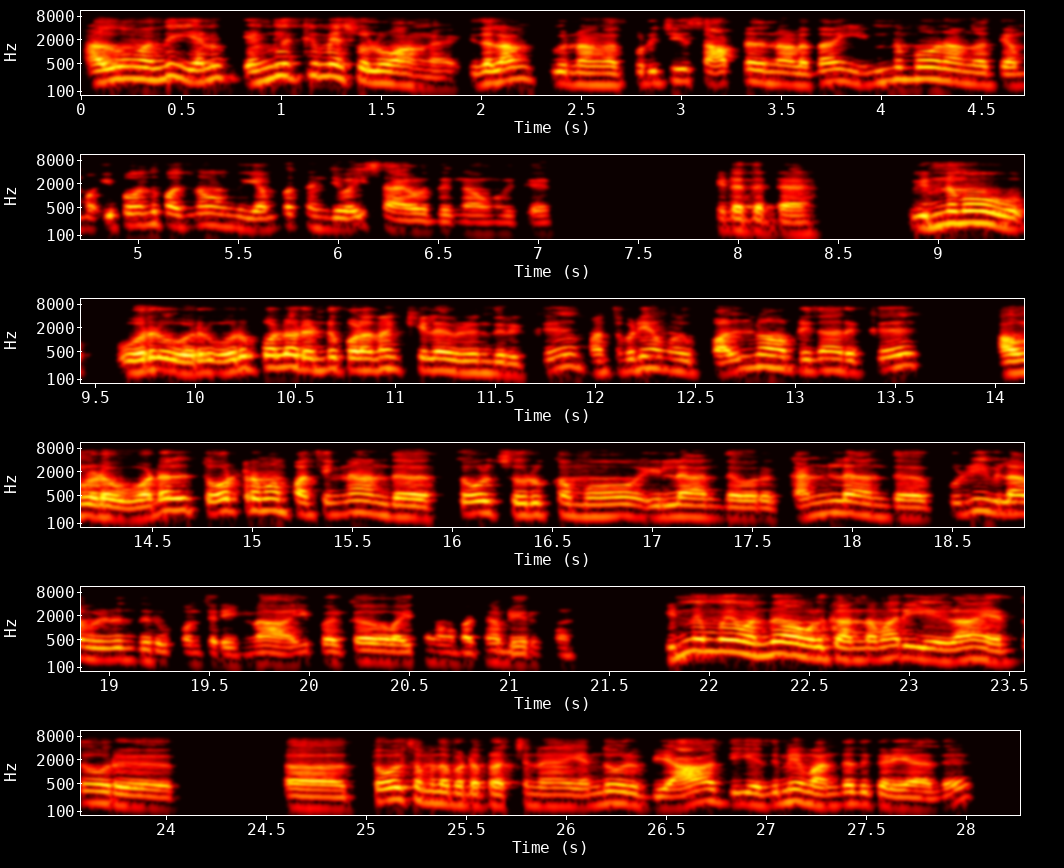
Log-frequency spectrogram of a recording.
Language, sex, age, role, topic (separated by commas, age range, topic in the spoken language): Tamil, male, 30-34, guest, பாரம்பரியத்தையும் நவீனத்தையும் நீங்கள் எப்படிச் சமநிலைப்படுத்துகிறீர்கள்?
